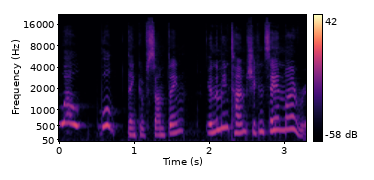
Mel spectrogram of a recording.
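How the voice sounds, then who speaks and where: Putting on a squeaky character voice, a woman speaks high and fairly quickly with very wide pitch swings. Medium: read story. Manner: chirpy, casual.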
